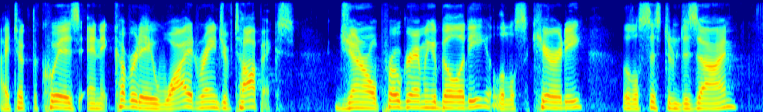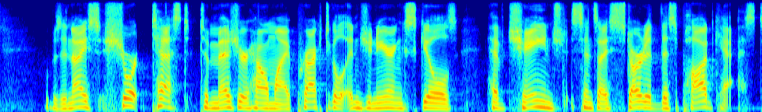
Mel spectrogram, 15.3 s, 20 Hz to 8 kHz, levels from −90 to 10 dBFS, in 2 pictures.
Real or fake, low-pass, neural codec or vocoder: real; 7.2 kHz; none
